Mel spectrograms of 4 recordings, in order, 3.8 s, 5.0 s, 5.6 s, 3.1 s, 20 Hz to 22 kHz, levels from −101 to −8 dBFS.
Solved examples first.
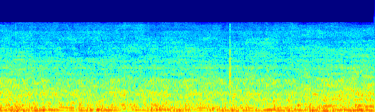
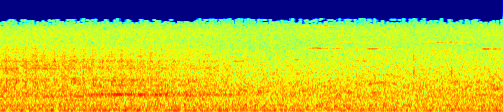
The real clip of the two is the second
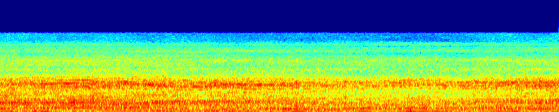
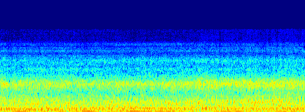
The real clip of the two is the second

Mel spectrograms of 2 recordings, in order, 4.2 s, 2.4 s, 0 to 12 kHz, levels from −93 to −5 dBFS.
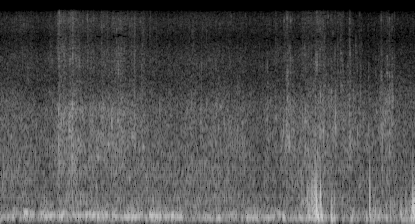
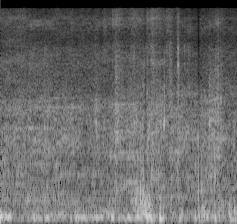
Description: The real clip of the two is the first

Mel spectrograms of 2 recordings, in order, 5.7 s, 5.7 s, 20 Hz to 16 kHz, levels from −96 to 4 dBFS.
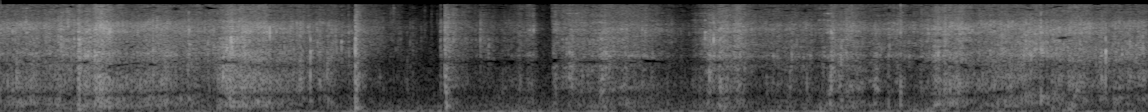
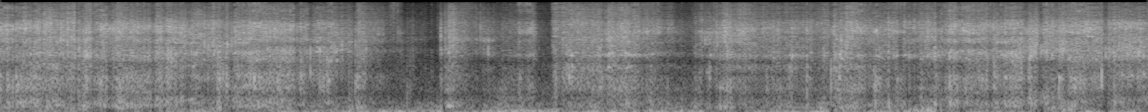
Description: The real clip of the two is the first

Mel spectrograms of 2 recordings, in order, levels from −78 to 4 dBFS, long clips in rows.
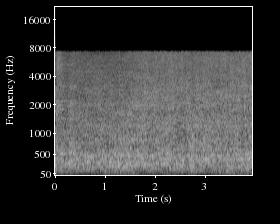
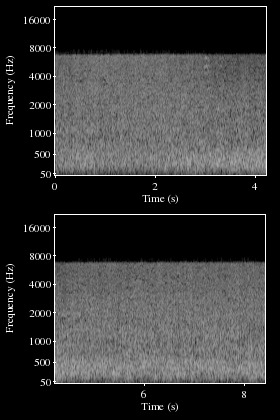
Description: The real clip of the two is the second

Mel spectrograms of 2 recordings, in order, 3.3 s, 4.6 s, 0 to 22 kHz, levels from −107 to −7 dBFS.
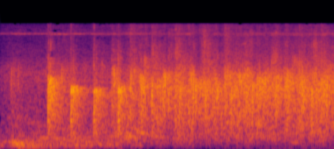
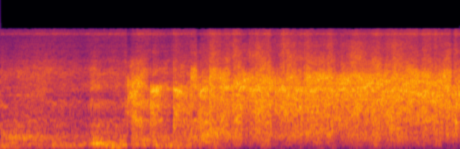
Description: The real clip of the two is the first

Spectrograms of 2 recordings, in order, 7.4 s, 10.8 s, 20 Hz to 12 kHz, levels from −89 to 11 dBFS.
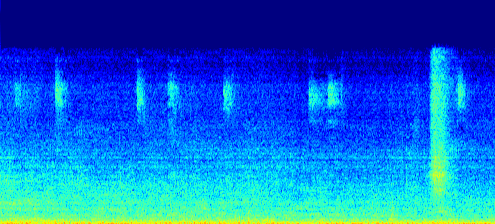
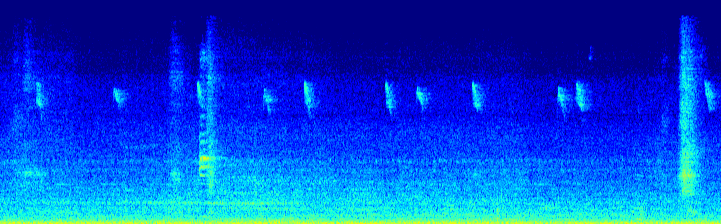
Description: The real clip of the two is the second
